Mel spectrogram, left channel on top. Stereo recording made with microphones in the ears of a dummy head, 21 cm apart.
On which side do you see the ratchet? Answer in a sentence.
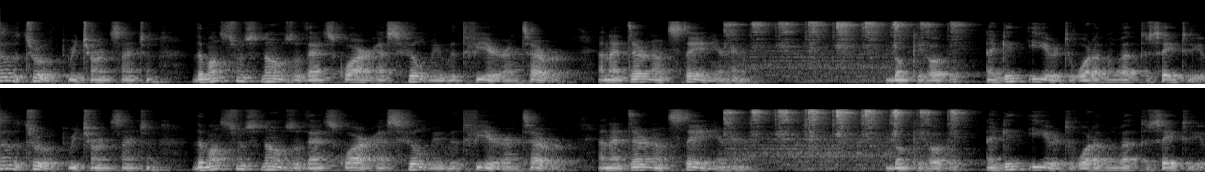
In this clip you hear the ratchet on the right.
